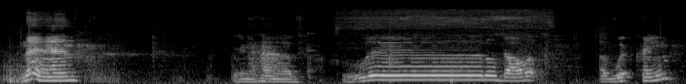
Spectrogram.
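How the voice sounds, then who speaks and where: A woman's voice: fairly low pitch, takes it slowly, a little hiss or hum. A woman co-hosting a talk show, chatting in a jokey, giggly way while mixing drinks.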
